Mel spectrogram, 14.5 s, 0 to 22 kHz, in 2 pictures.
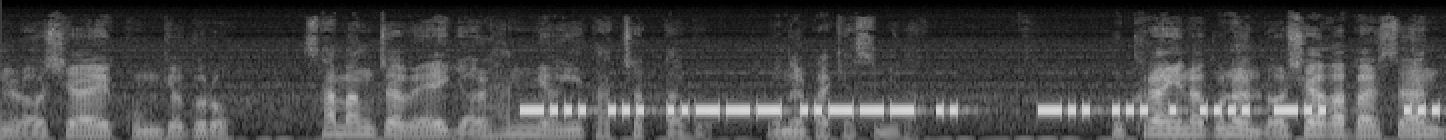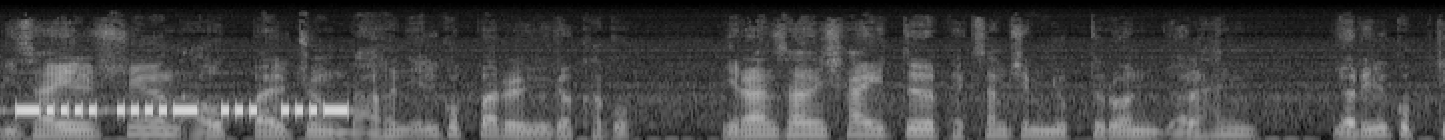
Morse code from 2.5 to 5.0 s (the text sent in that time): BS22I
